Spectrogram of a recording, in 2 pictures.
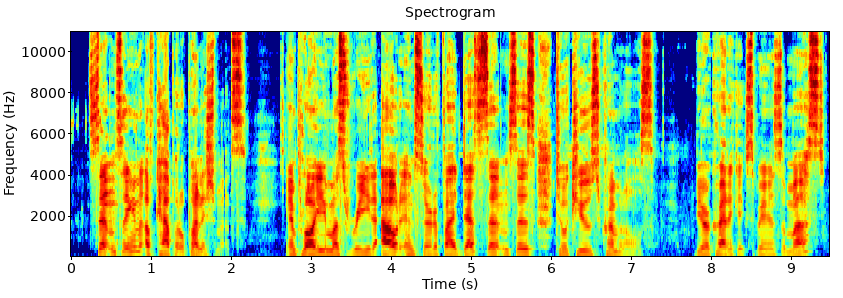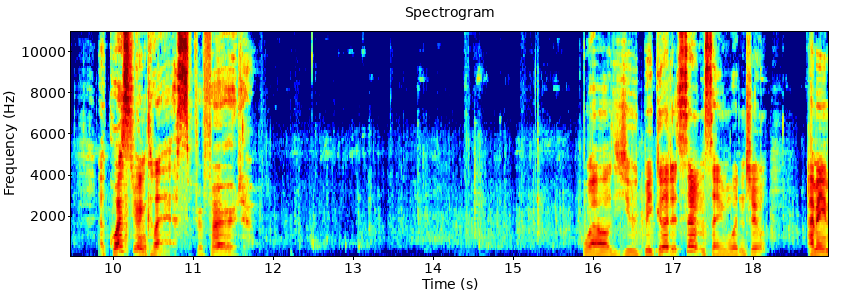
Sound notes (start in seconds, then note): none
